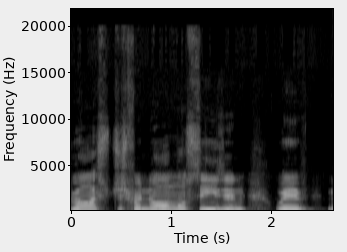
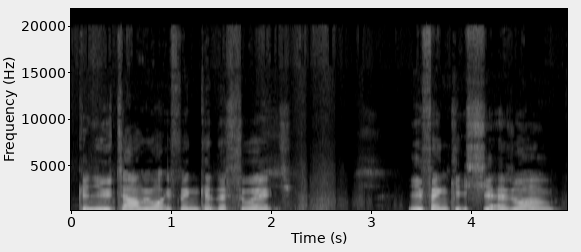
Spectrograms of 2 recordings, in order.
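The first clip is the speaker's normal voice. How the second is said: higher puppet voice; 5 semitones higher than usual. Acted. Puppet character asks viewer.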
